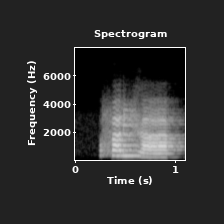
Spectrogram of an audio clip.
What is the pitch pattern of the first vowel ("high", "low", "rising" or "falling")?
high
